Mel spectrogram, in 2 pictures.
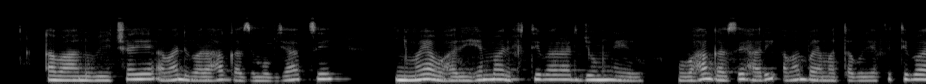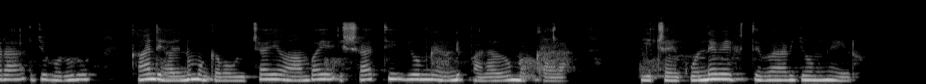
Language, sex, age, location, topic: Kinyarwanda, female, 25-35, Huye, health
